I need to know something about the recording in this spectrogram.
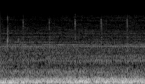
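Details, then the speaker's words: Chinese diesel heater with a 5 m extra-long 22mm copper exhaust, warming up after start: steady low hum with a light regular tick from the diesel fuel pump; normal operation. "Ticky noise you've got in the back there is the the diesel pump as it starts up can be a bit annoying that uh the ticking noise"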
